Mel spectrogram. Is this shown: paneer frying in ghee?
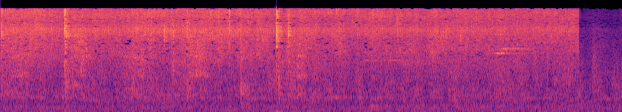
yes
